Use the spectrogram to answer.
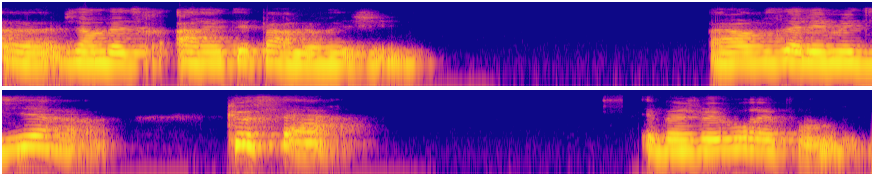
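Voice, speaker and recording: A woman from Iran giving an impassioned conference speech as an association spokeswoman, urgent and earnest, often pausing on hesitant fillers as she calls the audience to act. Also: mid-range voice, warm tone. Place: conference room. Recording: roomy, slightly dull conference recording.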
